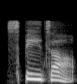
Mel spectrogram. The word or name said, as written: speeds up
